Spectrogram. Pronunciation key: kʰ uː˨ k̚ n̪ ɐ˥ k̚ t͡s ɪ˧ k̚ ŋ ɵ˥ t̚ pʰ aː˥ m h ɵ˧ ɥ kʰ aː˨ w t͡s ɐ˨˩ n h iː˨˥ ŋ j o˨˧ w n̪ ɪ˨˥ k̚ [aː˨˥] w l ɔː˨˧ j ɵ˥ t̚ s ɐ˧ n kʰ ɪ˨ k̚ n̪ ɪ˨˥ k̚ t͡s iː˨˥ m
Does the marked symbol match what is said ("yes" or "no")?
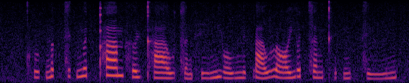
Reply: yes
